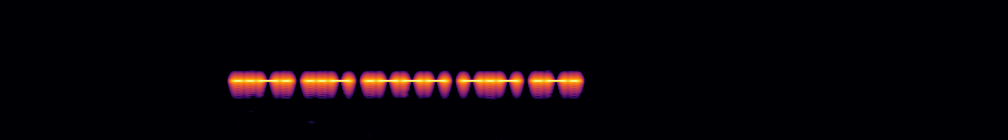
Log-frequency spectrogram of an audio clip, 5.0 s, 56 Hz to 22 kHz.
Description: Morse code, heard as a keyed tone, about 42 wpm, 700 Hz. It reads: FUJKR
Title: Code Groups - 5 Letters - 40wpm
